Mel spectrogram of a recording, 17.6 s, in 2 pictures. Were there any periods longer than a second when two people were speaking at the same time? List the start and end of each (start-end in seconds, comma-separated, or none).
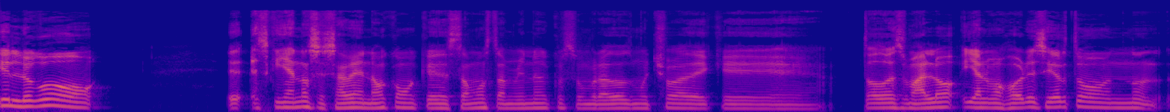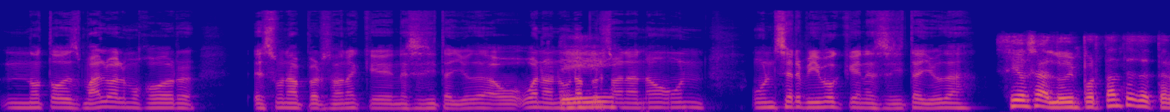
none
